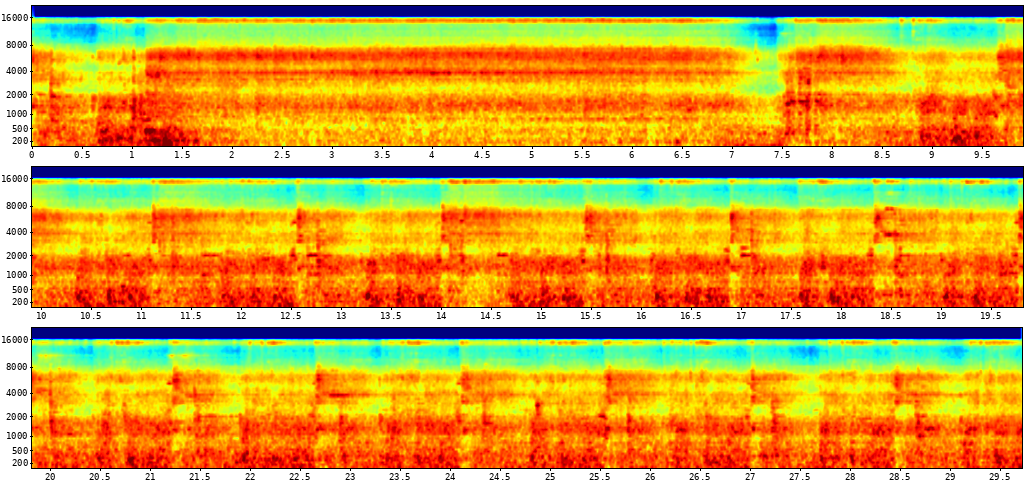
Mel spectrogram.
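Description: Reinforcing-mesh panel welding machine running: steady mechanical noise with a hiss, and from about a third of the way in a regular clatter of strokes about once a second.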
